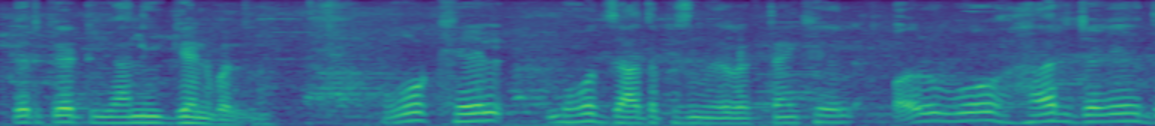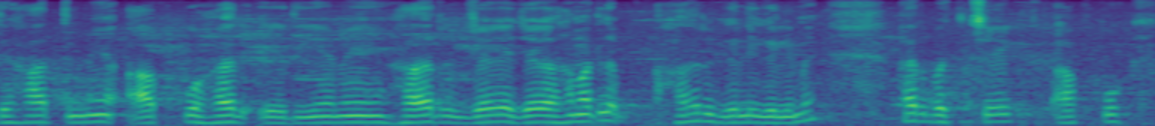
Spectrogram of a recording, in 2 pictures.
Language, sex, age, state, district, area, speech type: Urdu, male, 30-45, Bihar, Khagaria, rural, spontaneous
